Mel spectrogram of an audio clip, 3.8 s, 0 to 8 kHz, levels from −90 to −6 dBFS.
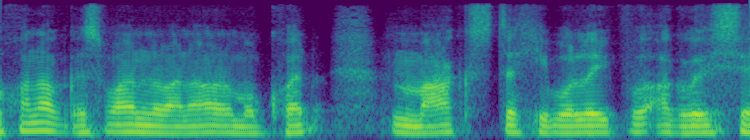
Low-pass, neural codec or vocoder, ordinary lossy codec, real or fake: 7.2 kHz; codec, 16 kHz in and 24 kHz out, 0.4 kbps, LongCat-Audio-Codec, fine tuned four codebook decoder; none; fake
